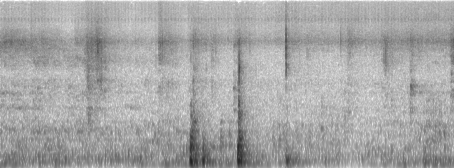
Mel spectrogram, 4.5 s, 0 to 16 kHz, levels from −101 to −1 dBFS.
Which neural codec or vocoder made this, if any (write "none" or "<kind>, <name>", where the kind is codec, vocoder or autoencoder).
none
